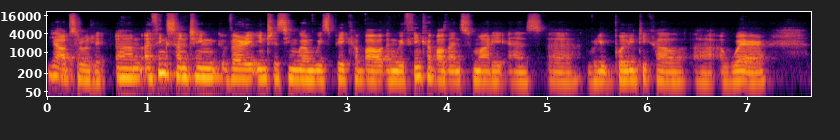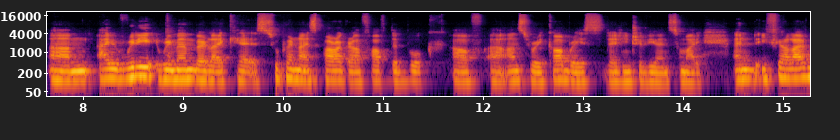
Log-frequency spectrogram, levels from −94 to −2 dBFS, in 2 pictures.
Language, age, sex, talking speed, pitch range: English, 20-39, male, 180 wpm, 115-135 Hz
